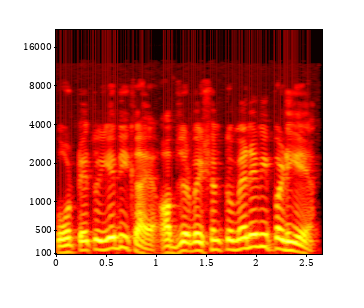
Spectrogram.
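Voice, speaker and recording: A man's voice: on the high side, big pitch swings, quick pace, lo-fi sound. A man with a Pakistani Urdu accent, a political guest making a heated, argumentative case on a talk show. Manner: forceful, rhetorical questions.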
